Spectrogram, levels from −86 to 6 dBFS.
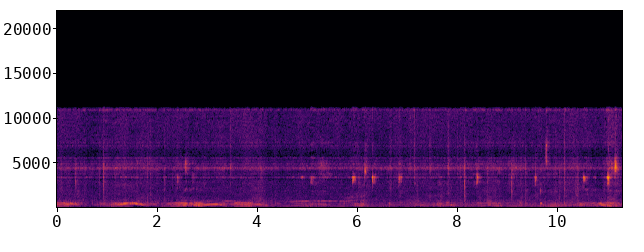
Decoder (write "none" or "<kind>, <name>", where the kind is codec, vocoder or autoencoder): codec, SNAC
